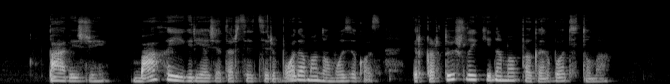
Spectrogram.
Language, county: Lithuanian, Kaunas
